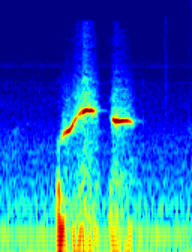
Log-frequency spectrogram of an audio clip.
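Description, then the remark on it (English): A Periscope app notification tone on a smartphone sounds alone: two quick whistle-like notes, the first sliding upward in pitch and the second a brief steady high note, moderately loud over faint background hum. “Forgot to turn my phone off. That was my, what is that? Periscope.”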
